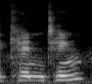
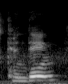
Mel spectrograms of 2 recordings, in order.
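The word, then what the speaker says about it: Kenting: south of taiwan and in english it's written with a t but you you don't have to say ken ting you could say it like chinese kanding and uh both are okay up to you and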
